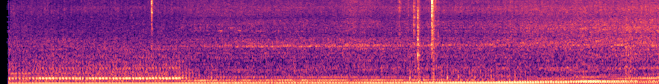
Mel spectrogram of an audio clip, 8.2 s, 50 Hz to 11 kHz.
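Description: Supercharged Holden 308 V8 running at steady low revs while cruising, heard from inside the ute's cab. Its deep, even engine note holds almost level in pitch, with a few faint clicks about two and five seconds in.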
